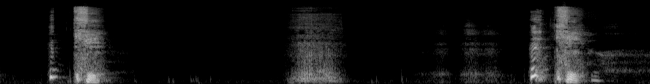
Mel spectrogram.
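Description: Two sharp sneezes, each with a quick in-breath before the burst, and a softer noisy breath between them.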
